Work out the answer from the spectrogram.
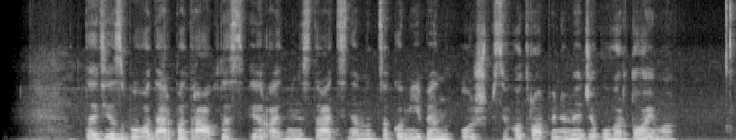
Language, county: Lithuanian, Vilnius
